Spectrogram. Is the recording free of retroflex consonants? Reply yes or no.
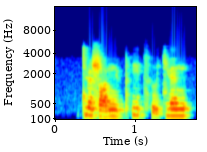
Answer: no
